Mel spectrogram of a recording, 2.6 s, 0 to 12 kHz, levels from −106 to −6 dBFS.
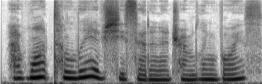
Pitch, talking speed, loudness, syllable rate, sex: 230 Hz, 230 wpm, -15 LUFS, 5.1 syllables/s, female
